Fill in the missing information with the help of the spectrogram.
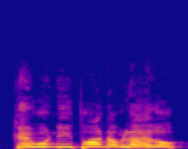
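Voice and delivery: very high, loud mock wail; crying child, imitated. Crying boy praises the reading, high loud mock wail. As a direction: gush tearfully like an overwhelmed child. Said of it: "Estaba llorando".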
